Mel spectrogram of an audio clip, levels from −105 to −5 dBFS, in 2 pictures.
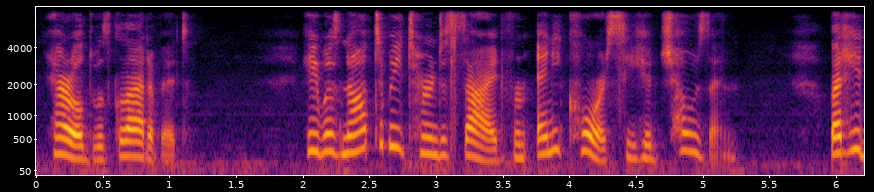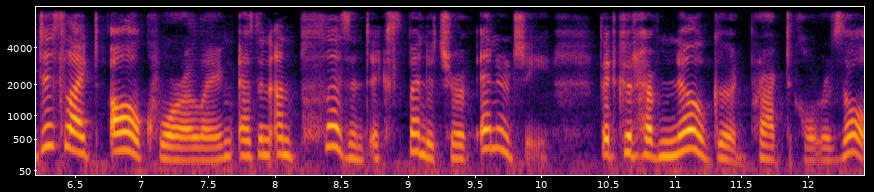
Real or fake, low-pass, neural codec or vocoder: fake; 7.2 kHz; autoencoder, 48 kHz, 128 numbers a frame, DAC-VAE, trained on Japanese speech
